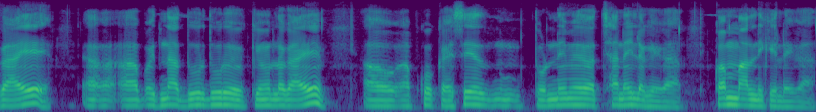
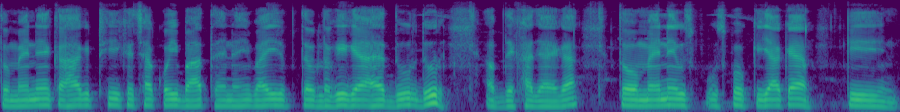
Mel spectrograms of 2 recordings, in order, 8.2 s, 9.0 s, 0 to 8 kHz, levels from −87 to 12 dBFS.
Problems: background conversations at intervals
